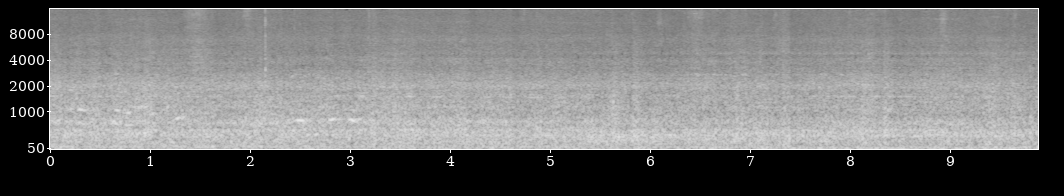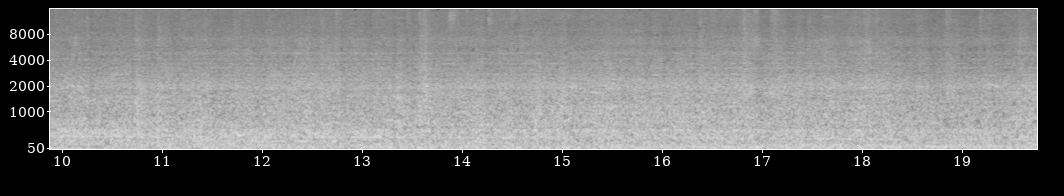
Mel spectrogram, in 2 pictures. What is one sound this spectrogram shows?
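A subway train rumbles loudly along the tracks through a tunnel.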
